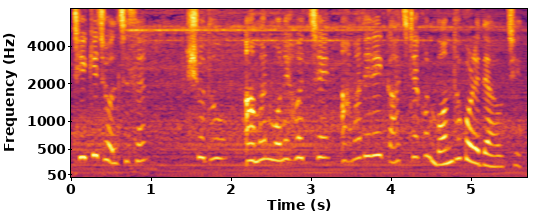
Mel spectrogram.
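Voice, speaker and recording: A woman's voice: high-pitched, normal speed, background noise, close to an everyday voice. A woman voicing a worried, tender working mother in a dramatised horror story. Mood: earnest, firm.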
